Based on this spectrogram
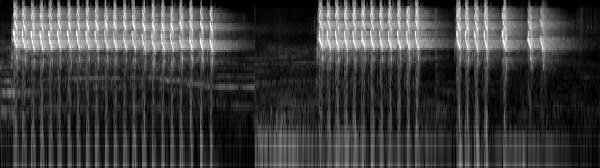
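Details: Clear common iora song for use as a masteran tutor recording: fast, harsh rattling trills of evenly spaced pulses, a two-second run, a short pause, then shorter bursts with low background hum.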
